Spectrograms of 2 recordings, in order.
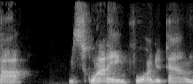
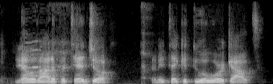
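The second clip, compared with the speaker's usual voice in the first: put-on Austrian accent, higher pitch; 3 semitones higher than usual. Repeating the line when asked again, Arnold Schwarzenegger accent. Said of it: "Say it again".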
